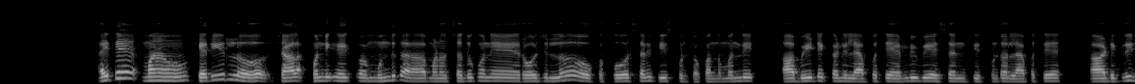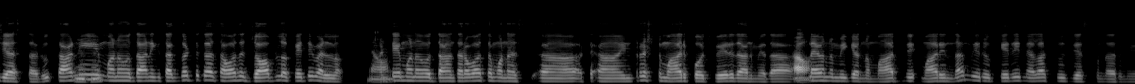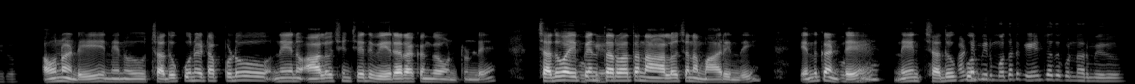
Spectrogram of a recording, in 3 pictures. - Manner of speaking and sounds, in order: in English: "కెరియర్‌లో"; in English: "కోర్స్"; in English: "బీటెక్"; in English: "ఎంబీబీఎస్"; in English: "డిగ్రీ"; in English: "జాబ్"; in English: "ఇంట్రెస్ట్"; in English: "కెరీర్‌ని"; in English: "చూజ్"
- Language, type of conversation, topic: Telugu, podcast, కెరీర్ మార్పు గురించి ఆలోచించినప్పుడు మీ మొదటి అడుగు ఏమిటి?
